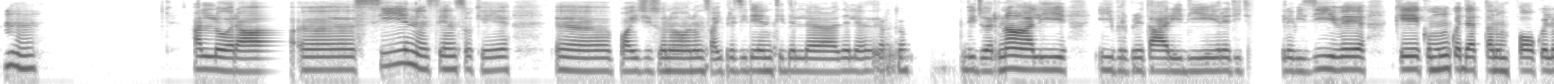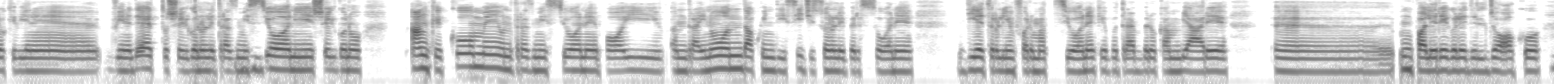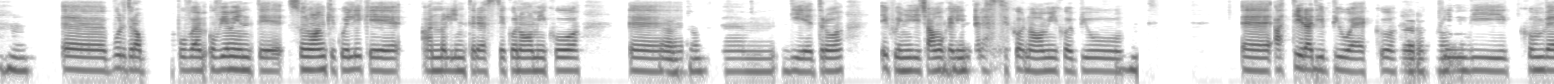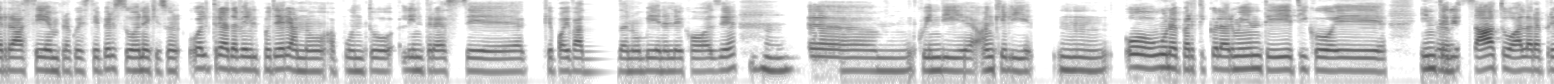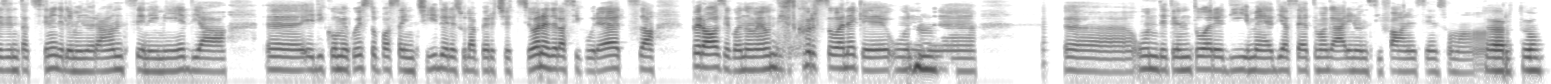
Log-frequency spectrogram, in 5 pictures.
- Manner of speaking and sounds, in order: tapping; distorted speech; drawn out: "ehm"; drawn out: "ehm"; laughing while speaking: "l'interesse"; other background noise; drawn out: "ehm"; "Sì" said as "se"; laughing while speaking: "discorsone"; mechanical hum
- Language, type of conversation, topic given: Italian, podcast, In che modo la rappresentazione delle minoranze nei media incide sulla società?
